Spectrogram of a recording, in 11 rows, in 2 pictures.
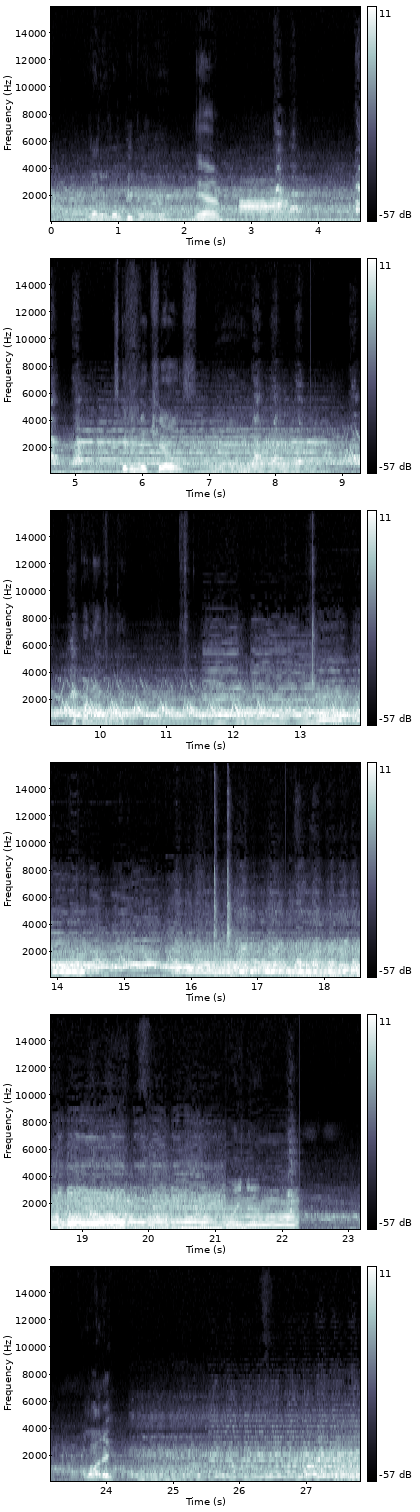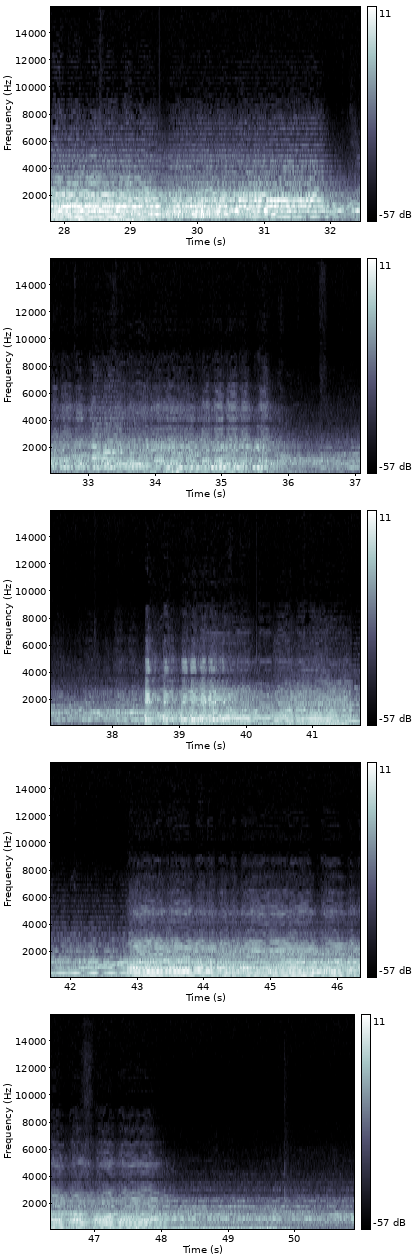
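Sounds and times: long horn blasts: 0:00.0 - 0:22.3, 0:23.4 - 0:49.6
sirens: 0:00.0 - 0:50.9.

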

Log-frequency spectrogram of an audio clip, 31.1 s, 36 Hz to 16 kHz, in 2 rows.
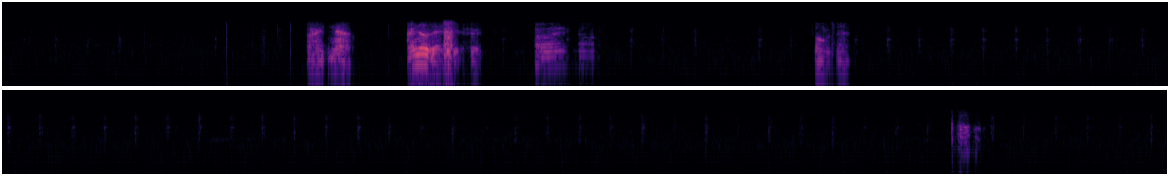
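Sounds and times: faint even ticking: 0:00.0 - 0:31.0.

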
